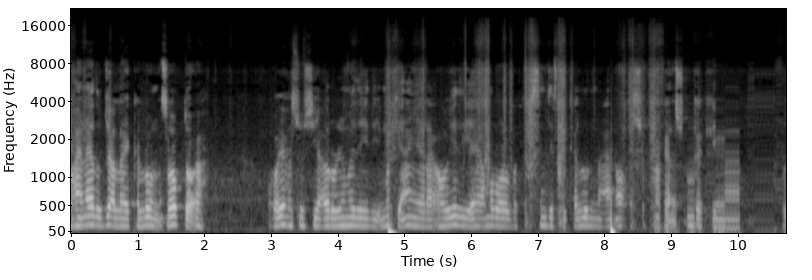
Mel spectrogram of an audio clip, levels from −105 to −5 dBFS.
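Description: A deep thump sounds from 4.77 to 4.83 s, just after "xasuusiyaa carruurnimadaydii", and again from 8.11 to 8.17 s, just before "oo cusub", each dying away in about 13 ms. This is phantom power thump: a supply switched on a live input sends a voltage step through the coupling capacitors.

From 8.71 s, right after "oo cusub", to 10.73 s the speech turns into a rigid, metallic buzz at 50 Hz that only loosely tracks the original. This is robotic sound from repeated short buffers, likely caused by new audio arriving too seldom so that the last chunk is replayed, which fits roughly 20 ms buffers. Most of that stretch consists of repeats.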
